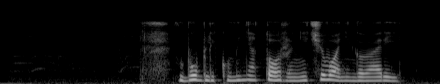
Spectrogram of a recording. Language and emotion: Russian, angry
